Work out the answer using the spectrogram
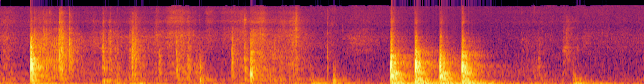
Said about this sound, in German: Sie meint, er wäre noch da. Klopfen wir nochmal. Offenbar doch schon weg.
